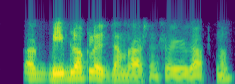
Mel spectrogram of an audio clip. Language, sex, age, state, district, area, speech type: Telugu, male, 18-30, Telangana, Hyderabad, urban, conversation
